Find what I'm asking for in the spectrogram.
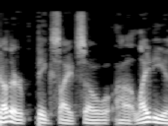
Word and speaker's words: lighttpd: And then there's another one that runs on Linux called Lighty, and it's actually L-I-G-H-T-T-P-D. It's like light plus HTTPD is Lighty. It's, that's how you pronounce it, Lighty.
